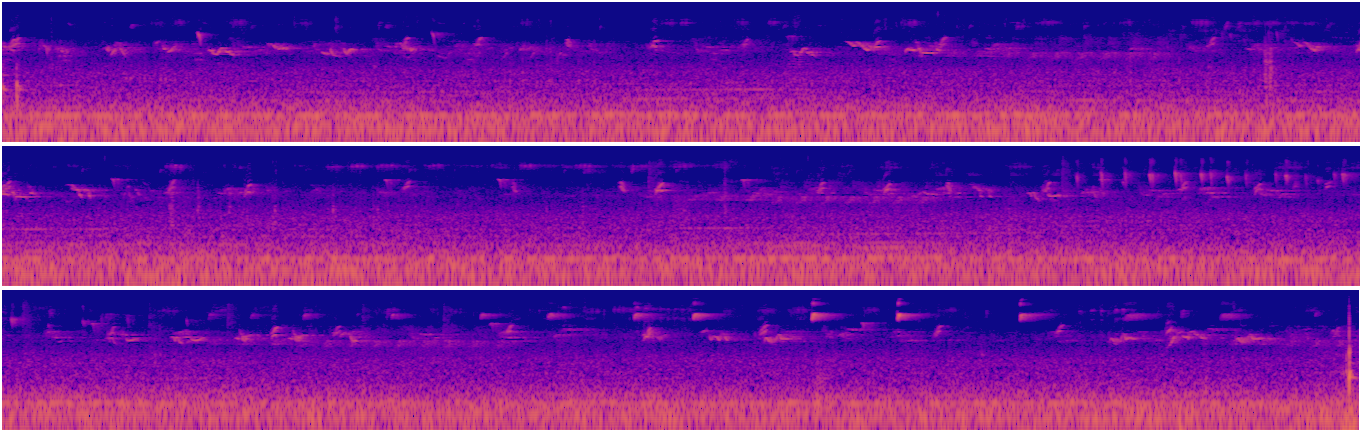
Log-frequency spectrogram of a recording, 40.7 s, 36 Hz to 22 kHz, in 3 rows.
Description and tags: Ambience Outside the House (Birds Chirping, etc.)
Here is a field recording of some birds chirping and the like outside my house one afternoon. Essentially, outdoor nature ambience. Recorded with a Zoom H4N.
ambience, nature, outdoor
